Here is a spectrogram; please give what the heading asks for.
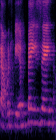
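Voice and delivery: ordinary talk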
